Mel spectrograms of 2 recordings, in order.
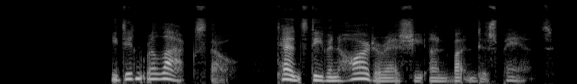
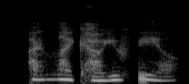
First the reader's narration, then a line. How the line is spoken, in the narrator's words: she whispered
